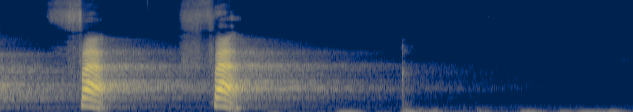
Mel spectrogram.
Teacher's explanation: ঠোটের পেট তা উপরের দুই দাঁতের আগা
